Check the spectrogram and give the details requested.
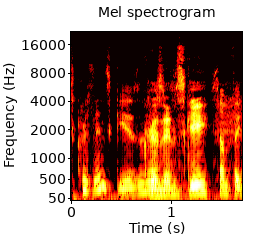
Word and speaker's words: Krasinski: John Krafowski. It's Krasinski, isn't it?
